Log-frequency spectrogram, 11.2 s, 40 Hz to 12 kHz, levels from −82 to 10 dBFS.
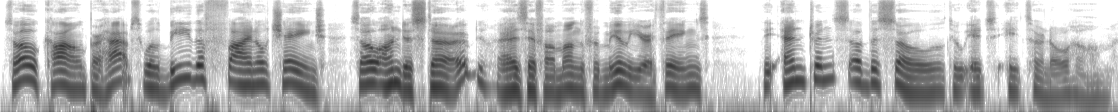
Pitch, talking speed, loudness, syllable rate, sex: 145 Hz, 125 wpm, -19 LUFS, 3.6 syllables/s, male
